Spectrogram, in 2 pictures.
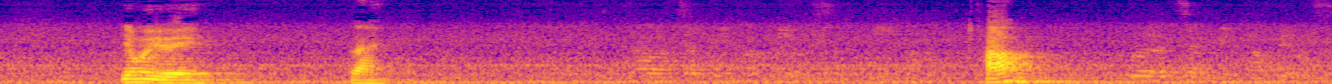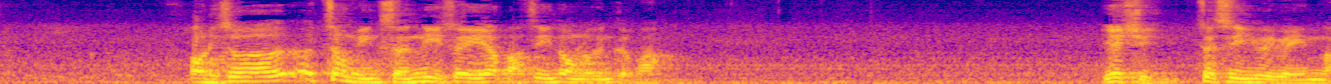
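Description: A man lectures into a microphone in bursts, with pauses between phrases.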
